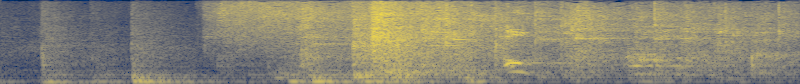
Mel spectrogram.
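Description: A Christmas tree crashes to the floor.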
